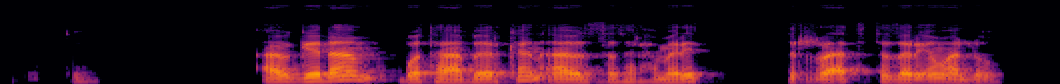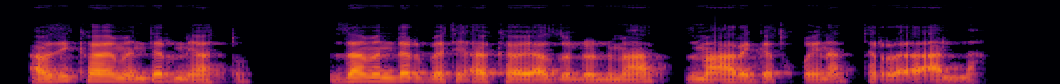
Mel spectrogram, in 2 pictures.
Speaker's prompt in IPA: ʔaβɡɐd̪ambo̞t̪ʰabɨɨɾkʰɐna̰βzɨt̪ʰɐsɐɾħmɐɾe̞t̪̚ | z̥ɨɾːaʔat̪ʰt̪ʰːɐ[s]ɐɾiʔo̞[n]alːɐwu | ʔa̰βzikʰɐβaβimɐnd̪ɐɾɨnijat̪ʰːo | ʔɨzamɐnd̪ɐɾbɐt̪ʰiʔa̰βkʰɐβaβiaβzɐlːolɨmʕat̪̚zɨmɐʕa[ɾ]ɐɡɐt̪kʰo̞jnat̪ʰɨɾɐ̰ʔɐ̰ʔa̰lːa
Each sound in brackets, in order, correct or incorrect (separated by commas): incorrect, incorrect, correct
